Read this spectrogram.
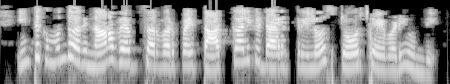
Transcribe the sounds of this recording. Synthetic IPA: int̪ɐkumund̪uɐd̪inaːʋeb̚sɐɾʋɐɾpɐjt̪aːt̪̚kaːlikɐɖɐjɾek̚ʈɐɾiːlo̞ːsʈoːɾt͡ʃɛːjɐbɐɽiund̪i

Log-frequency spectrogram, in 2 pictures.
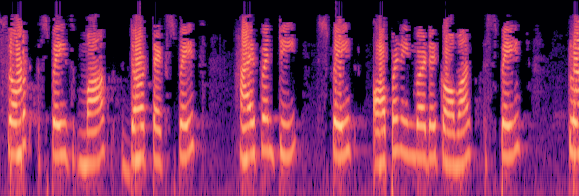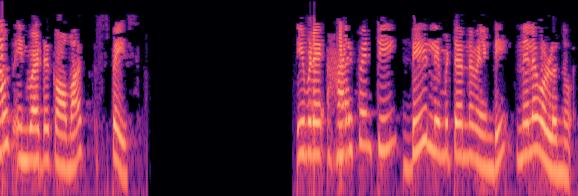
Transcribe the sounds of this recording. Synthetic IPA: soːʈspejsmaːkɖoːʈːekspeːs | hɐjfɐnti | speːsoːpːɐninʋɐjʈɐɾkoːmɐsspejskɭoːsinʋɐjʈɐɾkoːmɐsspeːs | iʋiɽe̞hɐjfɐntiɖiːlimiʈːɐrinɨʋe̞ːɳɖinilɐɣoɭːunːu

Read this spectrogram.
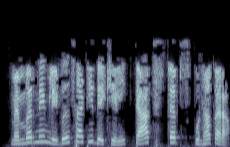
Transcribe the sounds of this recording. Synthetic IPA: membəɾnemlebəlsaʈʰiːd̪ekʰiːlt̪jat͡ssʈepspun̤akəɾa̰

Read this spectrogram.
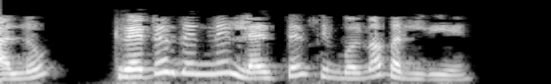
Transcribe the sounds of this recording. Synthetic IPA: aːlo | kɾeːʈəɾd̪ɪnːelɛːsʈ̪ɛnsɪ̃mboːlmãbəd̪lieː

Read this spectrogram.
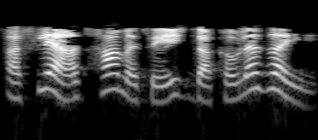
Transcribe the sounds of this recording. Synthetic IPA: əsljat͡shamɛsed͡ʑd̪akʰəʋlad͡zaiːl

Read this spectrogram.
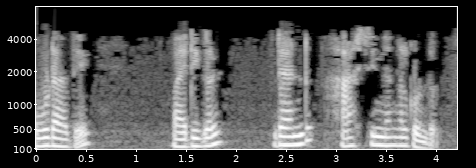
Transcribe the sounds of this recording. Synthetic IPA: uːɽaːðe̞̰ | ʋɐɾiɣɐɭ | ɾeɳɖɨhaːʂt͡ɕinːɐŋːɐɭko̞ɳɖɨ̰

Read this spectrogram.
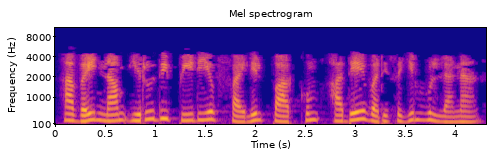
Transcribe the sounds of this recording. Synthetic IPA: ɐʋɐɪnaːmɪɾɯðipiːɽɪjɛfːɐjlɪlpaːɾkɯmɐðeːʋɐɾɪsɐjɪlʊɭːɐnɐ

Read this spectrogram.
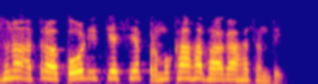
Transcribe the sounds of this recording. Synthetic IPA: d̪ʱunaɐt̪ɾɐkoːɖit̪jɐsjɐpɾɐmukʰaːɦɐ̆bʱaːɡaːɦɐsɐnt̪i

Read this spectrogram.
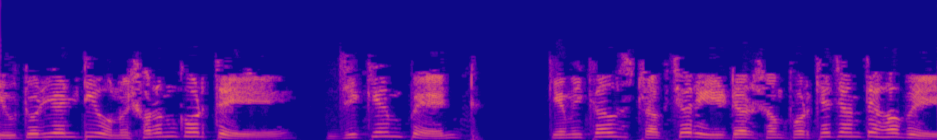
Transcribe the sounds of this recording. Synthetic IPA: iuʈoɾialʈionuʃoɾonkoɾt̪e | d͡ʑikempeɳʈ | kemikalsʈɾakt͡ɕaɾeɾiʈaɾʃɔmpoɾked͡ʑant̪eɦɔbe

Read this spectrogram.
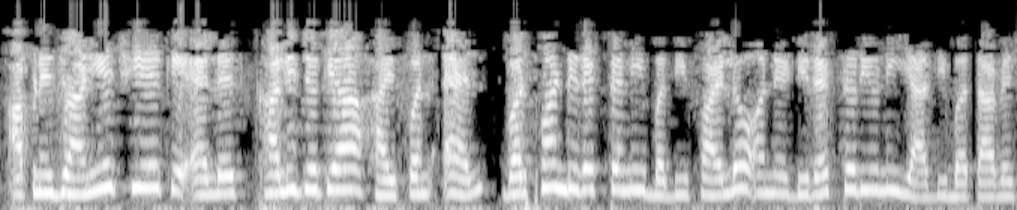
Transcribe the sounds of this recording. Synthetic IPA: a̰pɽ̃ed͡ʒaɽ̃ijet͡ʃʰiekeʔɛleskʰalid͡ʒəɡjahajfənelʋəɾsʰmaɳɖiɾek̚ʈəɾnibəd̪ʱifajloəneɖiɾek̚ʈəɾijonijad̪ibət̪aʋet͡ʃ

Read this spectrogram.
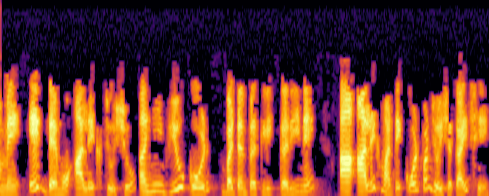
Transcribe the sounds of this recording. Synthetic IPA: əmeːk̚ɖemoʔalekʰd͡ʒoʃũəɦĩʋjukoɽbəʈənpɾəklikːəɾine | aʔalekʰmaʈekoɽpəɳd͡ʒoiʃəkajt͡ʃʰe

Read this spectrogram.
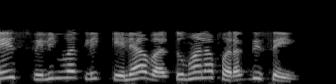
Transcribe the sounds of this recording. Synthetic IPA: esʋiliŋɡʋəɾklikːeljaʋəɾt̪um̤alafəɾək̚d̪isel

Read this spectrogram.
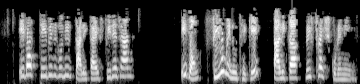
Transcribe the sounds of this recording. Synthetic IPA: ebaɾʈebelɡuliɾt̪alikaefiɾed͡ʑan | eboŋfiumenut̪ʰeke | t̪alikaɾifɾeʃkoɾenin

